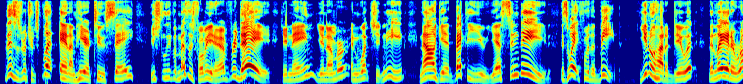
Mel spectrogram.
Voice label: outbound voicemail message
